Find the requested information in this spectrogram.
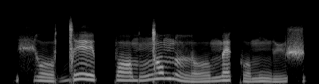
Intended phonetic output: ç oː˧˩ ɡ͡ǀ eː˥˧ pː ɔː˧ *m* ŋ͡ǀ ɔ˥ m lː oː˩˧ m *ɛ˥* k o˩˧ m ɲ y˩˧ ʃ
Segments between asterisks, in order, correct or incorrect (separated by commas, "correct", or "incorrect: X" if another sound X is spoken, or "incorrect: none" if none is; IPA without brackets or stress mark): correct, correct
